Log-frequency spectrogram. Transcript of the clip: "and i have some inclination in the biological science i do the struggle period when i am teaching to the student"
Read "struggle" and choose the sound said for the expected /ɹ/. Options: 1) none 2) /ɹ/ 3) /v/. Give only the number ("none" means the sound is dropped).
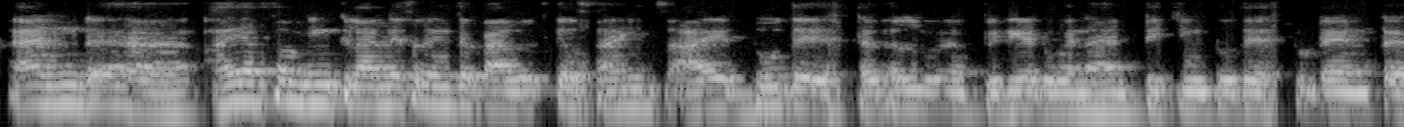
1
